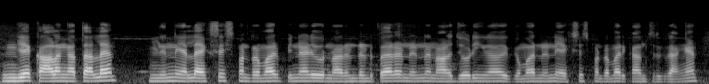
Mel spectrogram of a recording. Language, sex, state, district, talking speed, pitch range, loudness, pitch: Tamil, male, Tamil Nadu, Nilgiris, 180 wpm, 140-155 Hz, -19 LUFS, 150 Hz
